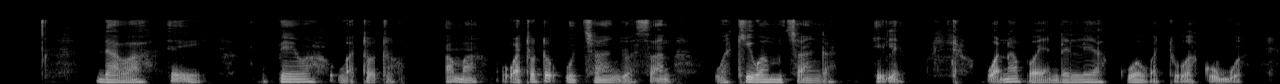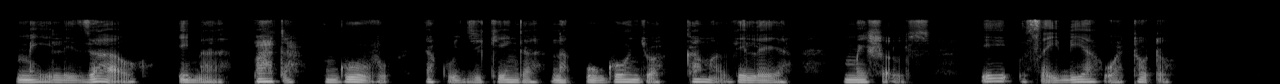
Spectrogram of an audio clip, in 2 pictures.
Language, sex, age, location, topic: Swahili, male, 25-35, Nakuru, health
